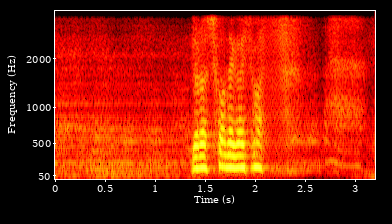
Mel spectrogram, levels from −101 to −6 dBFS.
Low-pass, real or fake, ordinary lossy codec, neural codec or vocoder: 3.6 kHz; fake; none; codec, 24 kHz, 0.9 kbps, DualCodec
